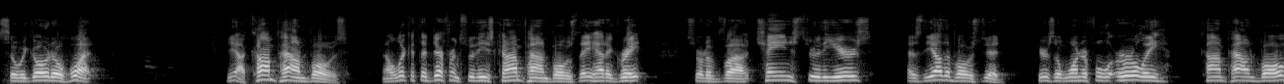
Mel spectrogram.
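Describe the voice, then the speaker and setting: A man at a high pitch and moderate pace, ordinary pitch variation, long and frequent pauses, dry, close sound with no echo, quiet background. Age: 80s+. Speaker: hunter education instructor. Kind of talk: class instruction to young students.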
